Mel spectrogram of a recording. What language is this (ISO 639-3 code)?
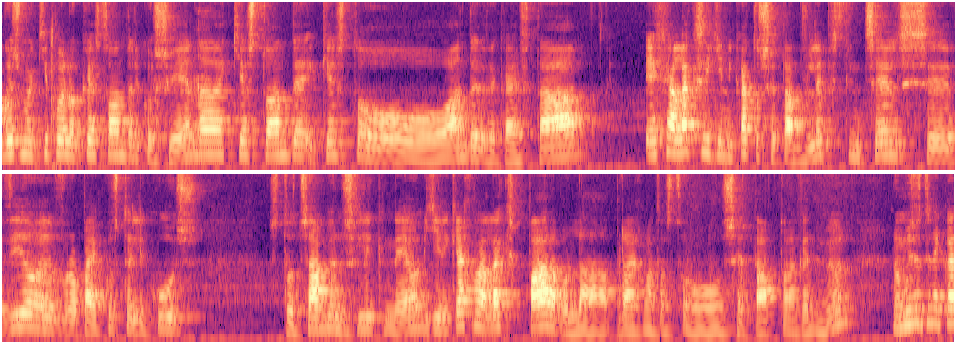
ell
